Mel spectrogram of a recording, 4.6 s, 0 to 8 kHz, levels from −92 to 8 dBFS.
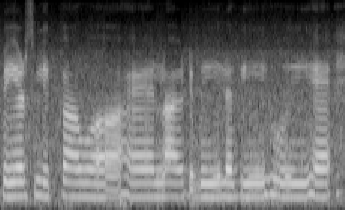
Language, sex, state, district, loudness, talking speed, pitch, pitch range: Hindi, female, Haryana, Charkhi Dadri, -15 LUFS, 115 wpm, 200 Hz, 195-205 Hz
